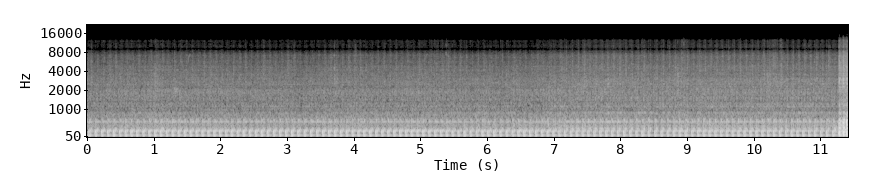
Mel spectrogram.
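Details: Arctic Cat 500 ATV outdoors near 0°F, running after no-crank no-start fixed by recharging dead battery: quick even thumping idle, steady beat, no stumbles, clatter or starter clicking; running fine.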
